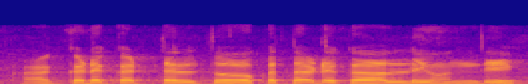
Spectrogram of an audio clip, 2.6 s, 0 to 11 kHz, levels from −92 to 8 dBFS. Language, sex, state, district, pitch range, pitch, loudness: Telugu, male, Telangana, Mahabubabad, 175-190 Hz, 180 Hz, -15 LUFS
